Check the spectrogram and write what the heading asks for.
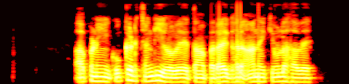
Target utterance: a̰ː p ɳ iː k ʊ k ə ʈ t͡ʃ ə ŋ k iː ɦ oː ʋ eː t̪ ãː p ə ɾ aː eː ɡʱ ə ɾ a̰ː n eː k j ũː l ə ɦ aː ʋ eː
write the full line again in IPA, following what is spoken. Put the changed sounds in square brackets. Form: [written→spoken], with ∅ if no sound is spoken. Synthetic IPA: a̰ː p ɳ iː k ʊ k ə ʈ t͡ʃ ə ŋ [k→ɡ] iː ɦ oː ʋ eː t̪ ãː p ə ɾ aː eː ɡʱ ə ɾ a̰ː n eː k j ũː l ə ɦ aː ʋ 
